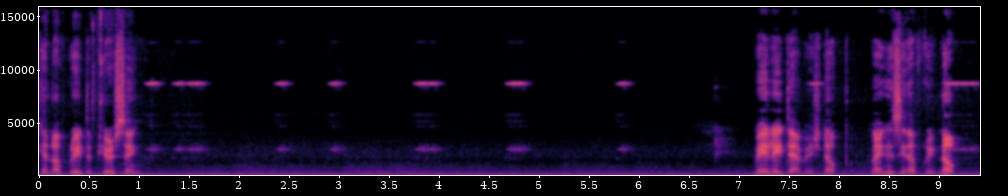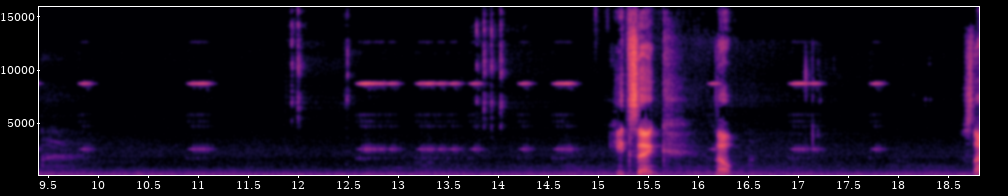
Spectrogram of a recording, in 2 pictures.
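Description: Short soft electronic blips sound again and again as menu choices change.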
